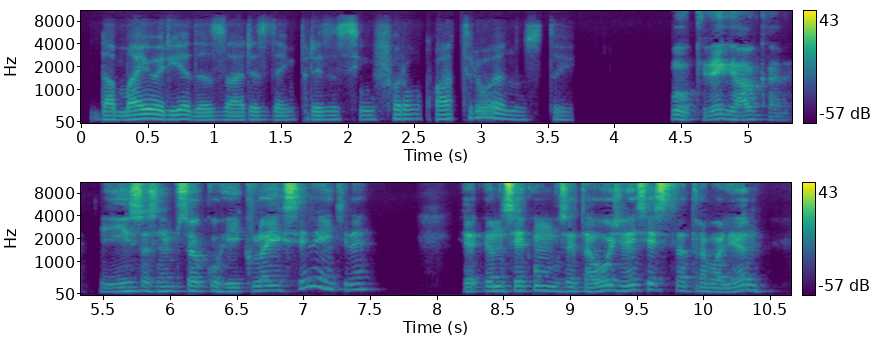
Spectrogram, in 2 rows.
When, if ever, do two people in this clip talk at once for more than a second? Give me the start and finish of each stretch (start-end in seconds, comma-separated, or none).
none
